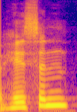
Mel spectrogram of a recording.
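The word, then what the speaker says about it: hasten: की बात करें तो हेसन टी साइलेंट होता है रश एक्सीलरेट जल्दबाजी करना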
